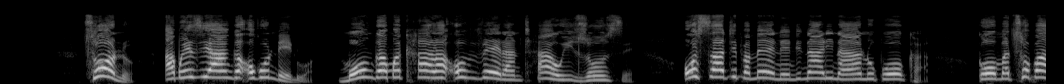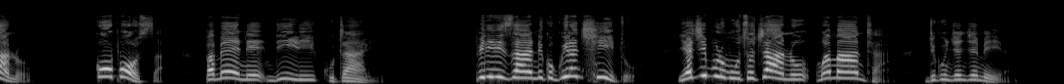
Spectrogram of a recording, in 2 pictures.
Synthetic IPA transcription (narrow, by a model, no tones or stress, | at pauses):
t͡sʰɔnɔ̰ | aɓwɛziaŋɡaʔɔkɔndɛ̰ːɗwa̰ | mɔŋɡamwakʰalaʔɔɱvɛɾantʰawizɔnsɛ̰ | ɔsatipamɛnɛndinalinaːnupɔkʰa̰ | kɔmat͡sʰɔpanɔ̰ | kɔpɔsa̰ | pamɛnɛndilikuta̰ːlḭ | piɗiɾizanikuɡwiɾant͡ʃʰitɔ̰ | jat͡ʃipulumut͡sʰɔt͡ʃanumwamantʰa̰ | ndikund͡ʒɛnd͡ʒɛmɛ̰ːɾa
